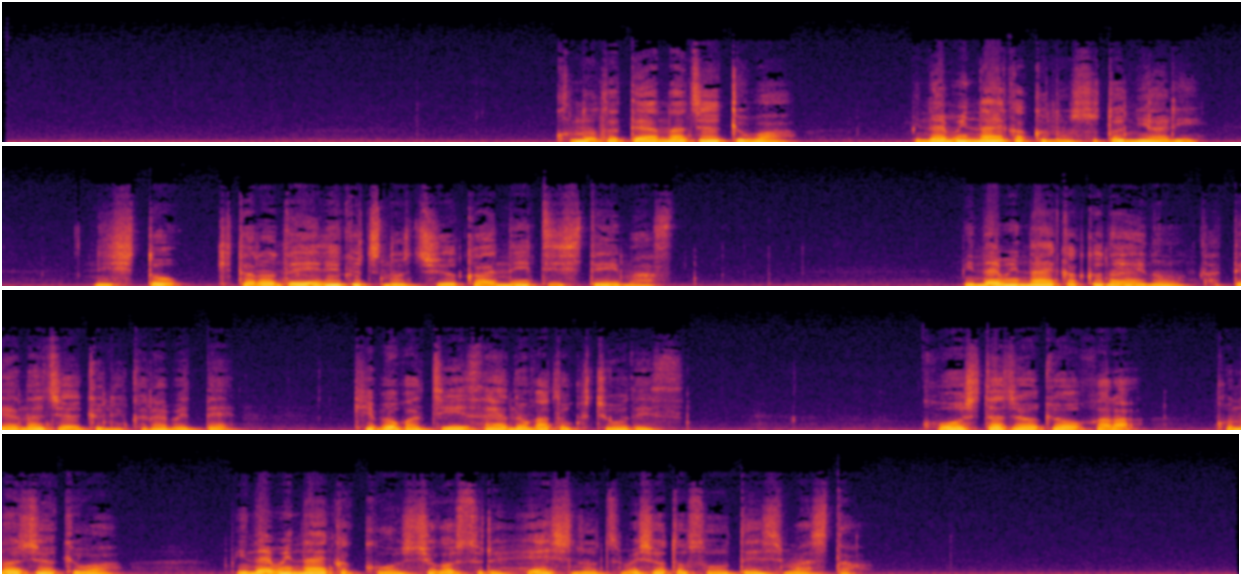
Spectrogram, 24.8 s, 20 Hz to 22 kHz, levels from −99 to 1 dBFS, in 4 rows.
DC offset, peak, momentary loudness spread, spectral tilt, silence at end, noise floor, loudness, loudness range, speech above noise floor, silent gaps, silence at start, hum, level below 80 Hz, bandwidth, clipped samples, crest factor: under 0.1%; -4 dBFS; 11 LU; -5 dB/octave; 1.9 s; -54 dBFS; -19 LUFS; 4 LU; 36 dB; none; 2.75 s; none; -58 dBFS; 13 kHz; under 0.1%; 16 dB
